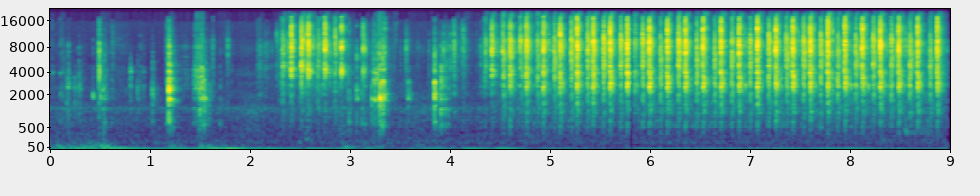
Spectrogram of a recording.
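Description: A Posca paint pen shaken hard, its mixing ball rattling in quick, regular clicks that start in scattered bursts and then settle into a steady, close rattle.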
